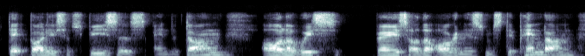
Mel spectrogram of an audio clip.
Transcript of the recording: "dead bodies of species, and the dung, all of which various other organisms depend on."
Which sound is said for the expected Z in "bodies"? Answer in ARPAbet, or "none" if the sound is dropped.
S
